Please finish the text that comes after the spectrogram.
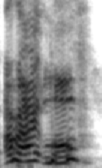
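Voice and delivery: high, very loud hail; neighbour's greeting. Acted. Acting the neighbour at the door, loud greeting. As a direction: hail her abruptly as the neighbour. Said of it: "so he comes up".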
